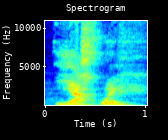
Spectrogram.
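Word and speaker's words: Yahweh: Los eruditos modernos conjeturan que originalmente se pronunciaba Yahwe.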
